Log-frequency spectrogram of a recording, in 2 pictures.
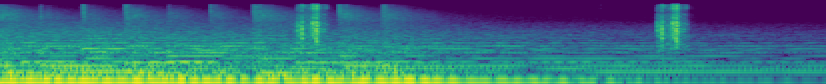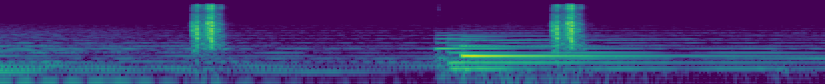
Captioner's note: sound of camera shutter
